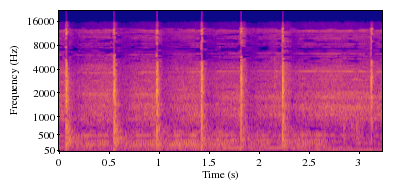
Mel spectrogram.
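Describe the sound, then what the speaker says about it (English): Hammer striking a brake part to knock it loose during auto repair, about eight sharp metallic blows at a steady, slightly uneven pace, close and loud with no talk. "Hammer it a little bit, make it loose."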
